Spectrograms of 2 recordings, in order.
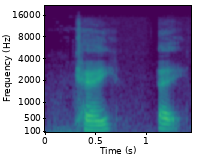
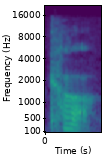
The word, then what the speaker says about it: Ka: car right it's called the Ford car and it's spelled k a and a lot of people pronounce it Ka I've got a my sister has a Ford KA and it's incorrect it's car right it's car because it's named after an Egyptian Prophet car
